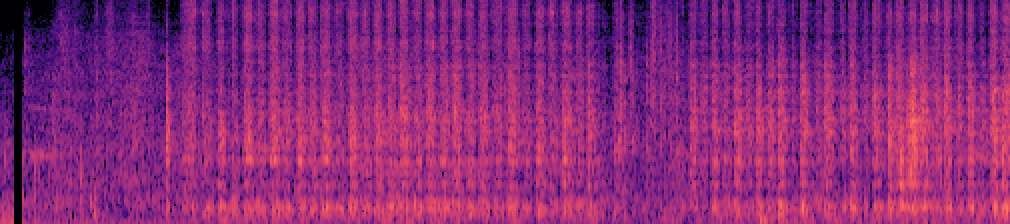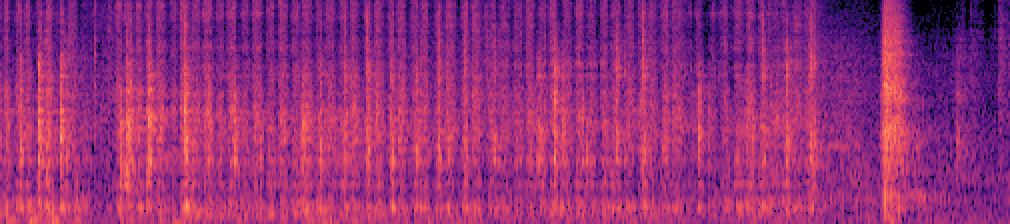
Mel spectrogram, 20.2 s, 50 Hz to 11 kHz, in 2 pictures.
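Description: Hand wire brush scrubbing the bare bushing eye of a Toyota Camry XV40 rear knuckle, cleaning the metal seat before a new silent block is pressed in. It makes rapid back-and-forth scraping strokes in several spells, starting about two seconds in. There is a brief louder clatter near the end.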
